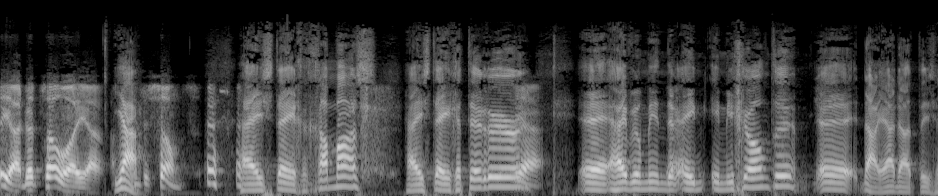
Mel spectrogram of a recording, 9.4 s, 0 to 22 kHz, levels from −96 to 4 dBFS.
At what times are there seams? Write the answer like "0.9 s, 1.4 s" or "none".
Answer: 2.0 s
